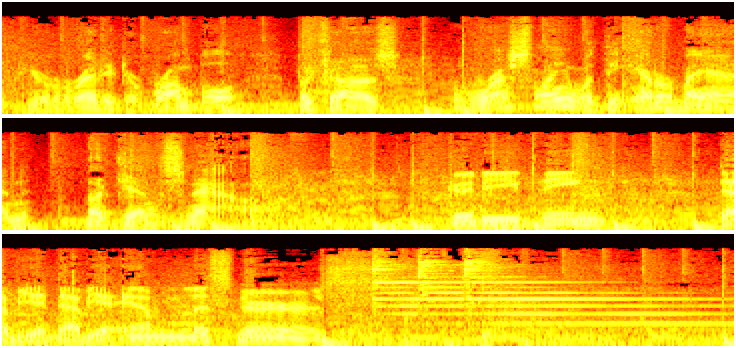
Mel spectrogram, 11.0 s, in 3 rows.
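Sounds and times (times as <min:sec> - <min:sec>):
speech: 0:00.1 - 0:05.2, 0:05.9 - 0:09.2
bell ringing: 0:09.1 - 0:10.9.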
